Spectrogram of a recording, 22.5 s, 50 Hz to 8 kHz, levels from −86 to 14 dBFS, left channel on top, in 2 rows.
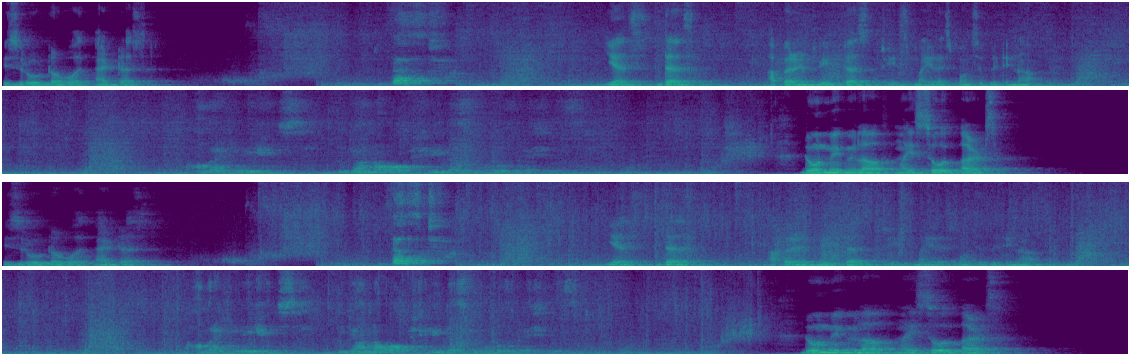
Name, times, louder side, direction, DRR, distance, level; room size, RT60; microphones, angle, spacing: voice 1, 0.0-1.4 5.9-6.9 7.6-10.4 18.5-18.7 19.0-21.2, left 2 dB, 80° left, 5 dB, 0.8 m, -31 dB
sound 1, 1.9-18.9, right 1 dB, 25° right, 0.7 m, -42 dB
voice 2, 3.7-4.5 13.1-17.0, right 1 dB, 50° right, 1 dB, 1.0 m, -37 dB
9.8 x 7.3 x 2.5 m, 1.1 s
head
